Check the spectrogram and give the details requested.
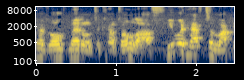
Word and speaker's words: Olaf: His name rhymes with rice pilaf. If you were going to give a gold medal to Count Olaf, you would have to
